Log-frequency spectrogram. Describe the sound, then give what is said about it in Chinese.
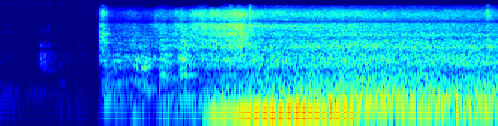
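A car engine bursts into life out of silence as the driver presses the accelerator, a low rumble swelling quickly into a strong, steady drone that holds at a loud level. “青桑踩下油门”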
